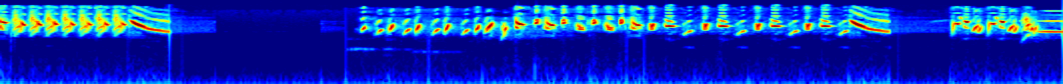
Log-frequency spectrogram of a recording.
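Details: European goldfinch performing Dalya song, Fort de L'eau style. Rapid repeated chirps end in a falling whistle, then after a pause comes a long lively stream of varied twittering and sliding notes, closing with a brief extra phrase.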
